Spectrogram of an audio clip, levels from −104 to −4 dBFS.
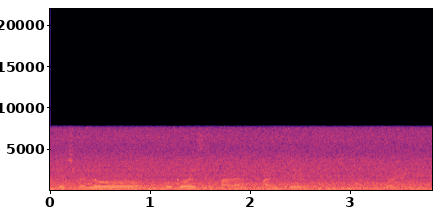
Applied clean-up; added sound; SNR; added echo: none; Water; -2 dB; none.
